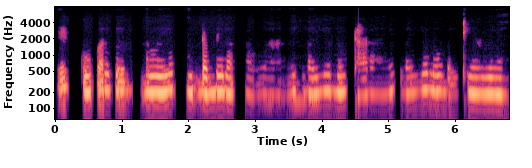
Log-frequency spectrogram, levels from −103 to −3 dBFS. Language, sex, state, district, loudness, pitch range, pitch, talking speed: Hindi, female, Bihar, Darbhanga, -24 LUFS, 180-205 Hz, 190 Hz, 165 wpm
